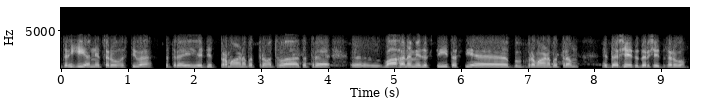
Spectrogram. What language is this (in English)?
Sanskrit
